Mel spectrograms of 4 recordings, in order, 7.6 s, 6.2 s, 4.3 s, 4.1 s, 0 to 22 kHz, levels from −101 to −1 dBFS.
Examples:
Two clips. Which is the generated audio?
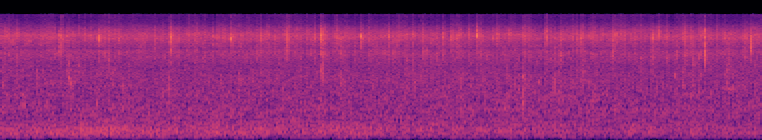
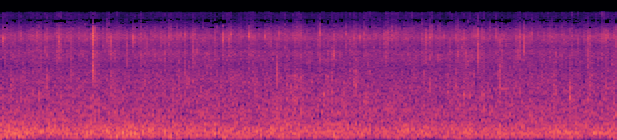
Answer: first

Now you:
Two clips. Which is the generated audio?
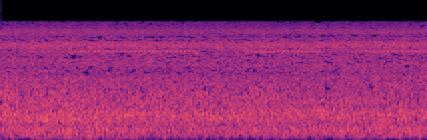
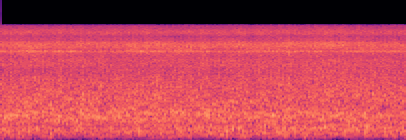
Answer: second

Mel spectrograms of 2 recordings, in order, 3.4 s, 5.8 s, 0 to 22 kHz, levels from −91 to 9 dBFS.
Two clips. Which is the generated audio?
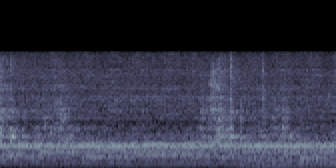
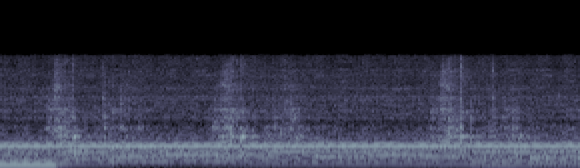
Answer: first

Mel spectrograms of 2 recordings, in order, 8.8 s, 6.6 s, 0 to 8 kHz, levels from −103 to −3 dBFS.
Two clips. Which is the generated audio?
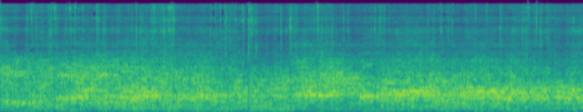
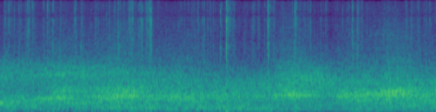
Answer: first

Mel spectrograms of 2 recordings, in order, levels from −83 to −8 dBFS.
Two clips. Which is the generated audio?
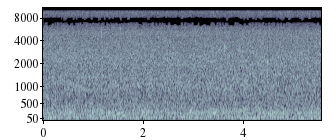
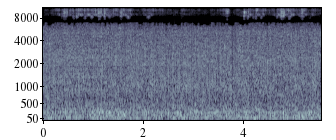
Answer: second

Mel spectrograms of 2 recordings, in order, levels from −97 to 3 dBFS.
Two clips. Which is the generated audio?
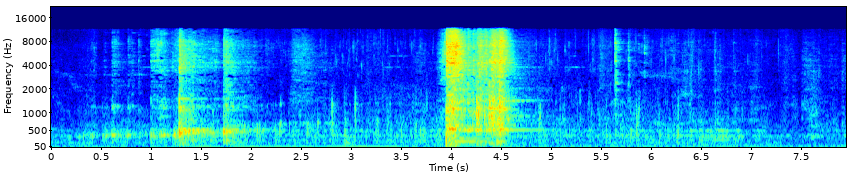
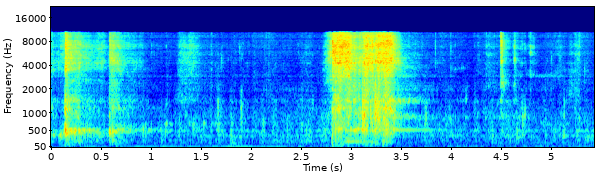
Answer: second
